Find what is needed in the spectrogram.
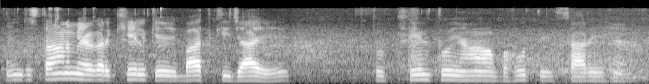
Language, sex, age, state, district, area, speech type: Urdu, female, 30-45, Bihar, Madhubani, rural, spontaneous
